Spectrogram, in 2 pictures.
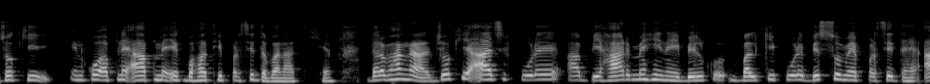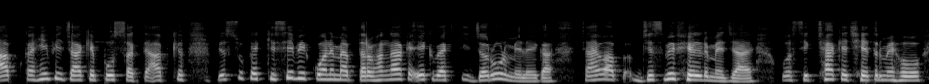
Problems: background sounds at intervals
